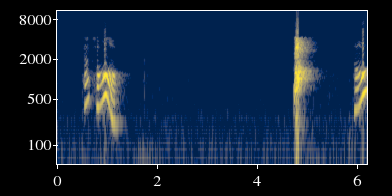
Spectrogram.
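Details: A Papillon dog indoors in a jumping barking fit over tomatoes on the kitchen counter: short wavering yelps near one second, a sharp single bark near five seconds, then another yelp, with silence between.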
